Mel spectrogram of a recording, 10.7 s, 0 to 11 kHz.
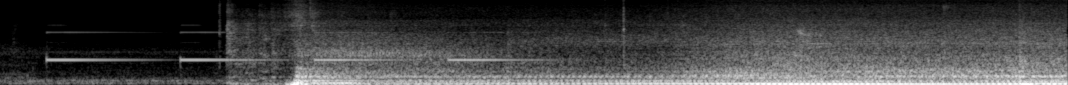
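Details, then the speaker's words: E39 BMW M5 cold start just after replacing the secondary air pump: chime, quick crank and catch into a steady fast idle with no pump drone; the new pump is near silent, so the old one was bad without a code. "you can't even tell that thing's on damn I didn't really realize how loud the other one is until now hearing this"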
